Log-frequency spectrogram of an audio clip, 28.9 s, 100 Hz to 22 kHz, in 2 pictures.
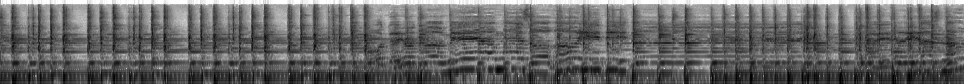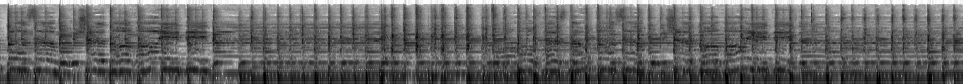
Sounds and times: Folk music: 0.0 - 28.9.

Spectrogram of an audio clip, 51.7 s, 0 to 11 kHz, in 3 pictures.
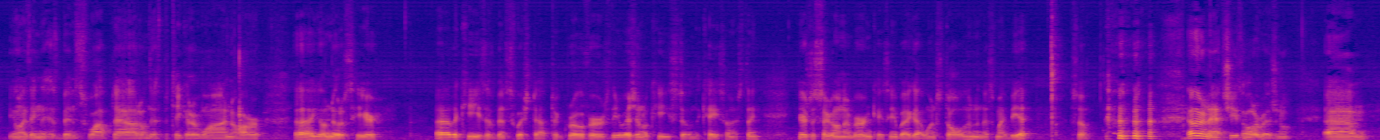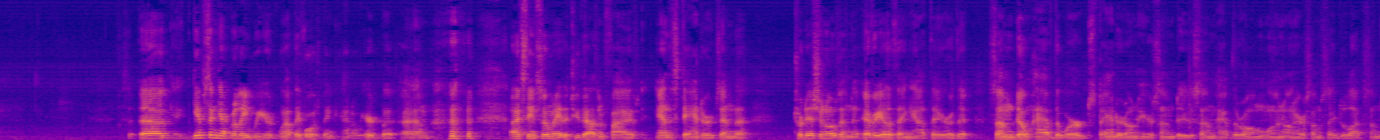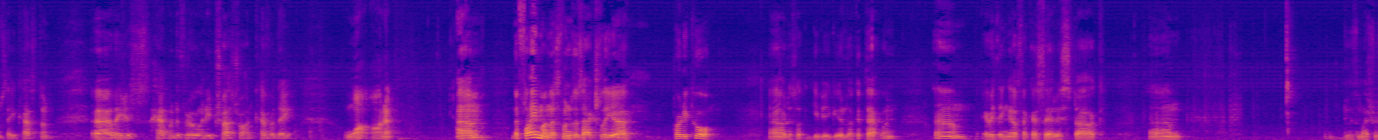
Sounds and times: Speech: 0.1 - 4.9, 5.5 - 13.7, 14.9 - 17.2, 18.8 - 39.6, 40.2 - 49.4, 51.1 - 51.7.

